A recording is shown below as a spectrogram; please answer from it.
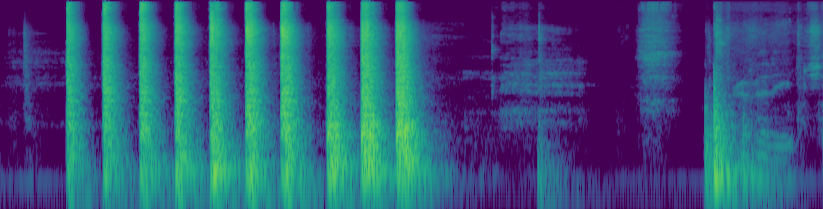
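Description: Hammer blows setting rivets on an Alpha Beachcomber boat under construction, about ten sharp strikes in an even rhythm, followed by a short pause and a faint brief voice.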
